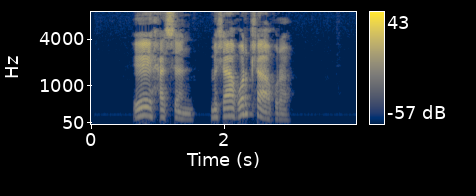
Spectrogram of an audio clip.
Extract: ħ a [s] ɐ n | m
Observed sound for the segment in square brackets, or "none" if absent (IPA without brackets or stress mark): s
